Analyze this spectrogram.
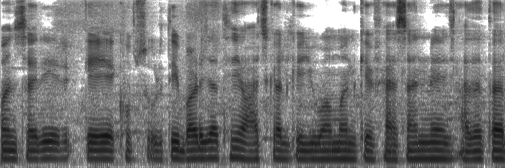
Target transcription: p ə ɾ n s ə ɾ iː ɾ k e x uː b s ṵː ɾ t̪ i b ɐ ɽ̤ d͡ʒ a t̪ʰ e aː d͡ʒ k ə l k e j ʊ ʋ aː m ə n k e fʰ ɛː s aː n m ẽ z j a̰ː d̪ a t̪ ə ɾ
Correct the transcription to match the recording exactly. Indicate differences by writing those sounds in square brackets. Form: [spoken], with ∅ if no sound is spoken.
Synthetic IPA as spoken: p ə [∅] n s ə ɾ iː ɾ k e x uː b s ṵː ɾ t̪ i b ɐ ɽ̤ d͡ʒ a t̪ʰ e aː d͡ʒ k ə l k e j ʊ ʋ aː m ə n k e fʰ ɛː s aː n m ẽ z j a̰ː d̪ a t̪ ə ɾ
